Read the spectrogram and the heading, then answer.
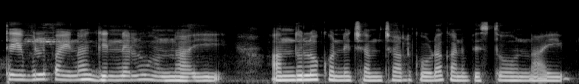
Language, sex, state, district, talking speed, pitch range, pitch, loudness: Telugu, female, Telangana, Hyderabad, 105 wpm, 180-205 Hz, 190 Hz, -16 LUFS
